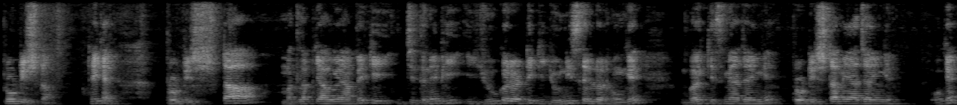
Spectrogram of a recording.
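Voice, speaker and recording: Male teacher, patient step-by-step lecture, recorded from a distance in a roomy space. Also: a little high. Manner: explanatory, keeps saying "theek hai" and asks rhetorical questions. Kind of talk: classroom lecture explaining biology. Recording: roomy echo, distant mic, faint room noise.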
